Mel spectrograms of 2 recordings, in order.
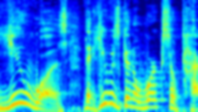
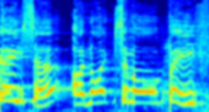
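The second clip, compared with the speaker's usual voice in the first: fake English accent, high and slow; 8 semitones higher than usual. Describing a sketch where John Oliver begs the president, John Oliver fake English accent. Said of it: "(ENGLISH ACCENT)".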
